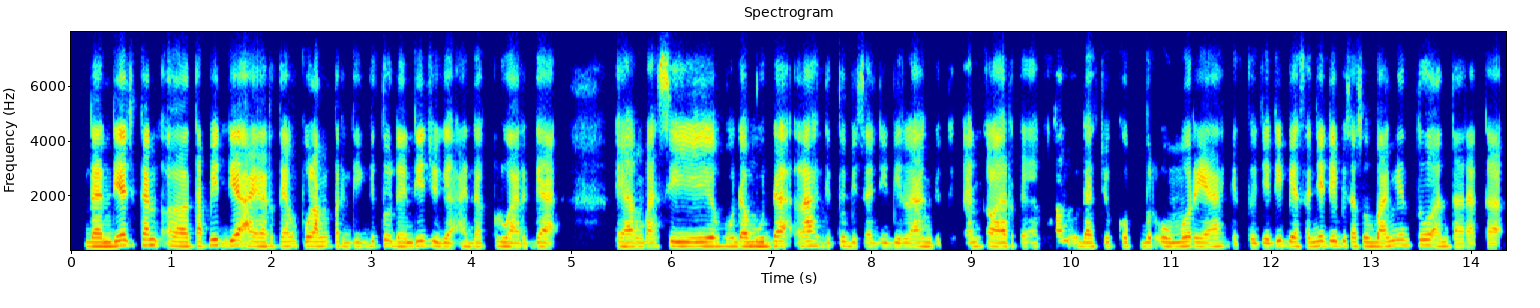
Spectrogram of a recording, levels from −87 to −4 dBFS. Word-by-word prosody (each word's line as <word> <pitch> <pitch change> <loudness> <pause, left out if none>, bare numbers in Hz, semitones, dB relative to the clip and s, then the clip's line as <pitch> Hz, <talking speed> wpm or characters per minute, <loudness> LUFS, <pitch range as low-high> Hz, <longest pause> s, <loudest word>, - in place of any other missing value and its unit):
Dan 155 0 +5
dia 185 +4 +8 0.2
kan, 200 0 +4
eee, 165 -2 +1
tapi 160 +5 -1 0.2
dia 195 +1 +7
ART 160 -1 +2
yang 165 - -1
pulang-pergi 165 -2 -1 0.2
gitu 185 +3 -5
dan 150 -3 -1
dia 175 - +3
juga 145 -3 0
ada 150 0 -4
keluarga 150 -1 -1 0.6
yang 150 -1 +1
masih 160 +1 +3
muda-mudalah 160 +2 +2
gitu 150 - -11
bisa 150 0 -5
dibilang 145 +1 -2
gitu 135 - -17 0.2
kan. 155 +2 -3
Kalau 160 -2 +1
ART 150 0 0
aku 145 0 -11
kan - - -4
udah 150 -1 0
cukup 155 0 -6
berumur 155 +1 -1
ya 155 +1 +3
gitu. 130 - -12
Jadi 140 +4 -1
biasanya 155 +1 +1
dia 180 0 +2
bisa 165 -2 -2
sumbangin 165 +5 0
tuh 200 0 -1
antara 145 -6 -2
ke 140 - -2
155 Hz, 165 wpm, -24 LUFS, 150-165 Hz, 0.6 s, dia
